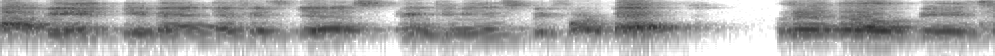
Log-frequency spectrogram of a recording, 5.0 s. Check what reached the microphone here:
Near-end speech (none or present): none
